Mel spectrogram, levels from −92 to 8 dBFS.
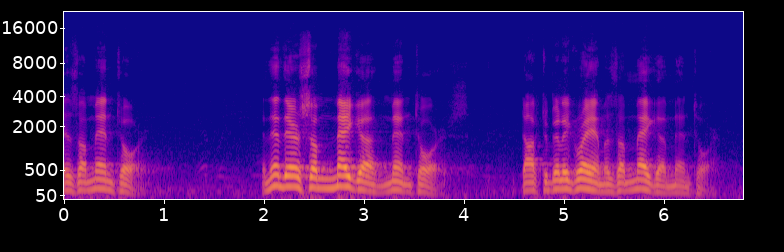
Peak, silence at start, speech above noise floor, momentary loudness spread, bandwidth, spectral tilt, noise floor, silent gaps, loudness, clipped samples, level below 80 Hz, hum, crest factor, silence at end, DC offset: -6 dBFS; 0 s; 35 dB; 14 LU; 12 kHz; -7 dB/octave; -61 dBFS; none; -26 LUFS; under 0.1%; -60 dBFS; none; 20 dB; 0.35 s; under 0.1%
